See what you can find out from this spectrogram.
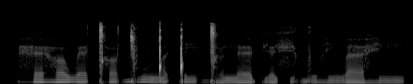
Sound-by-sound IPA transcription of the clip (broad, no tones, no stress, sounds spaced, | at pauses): h ɛ ɦ ʌ w ɛ ǀʰ ʌ ɡ͡ǀ u ŋ͡ǃ ə ǃ i ɡ͡ǀ ə n ɛ pʲ ɛ fʲ ə ɡ u ɦ i w æ ɦ i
